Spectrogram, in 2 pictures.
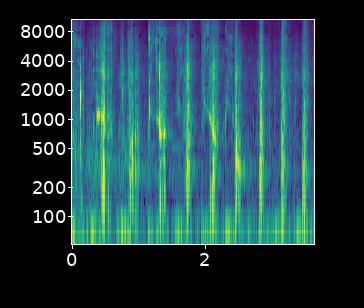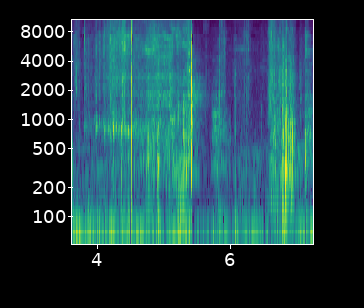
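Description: Teeth biting into a block of ice with whole strawberries frozen inside, followed by chewing: a rapid series of sharp, crisp crunches, several a second, easing for a moment a little past halfway.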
